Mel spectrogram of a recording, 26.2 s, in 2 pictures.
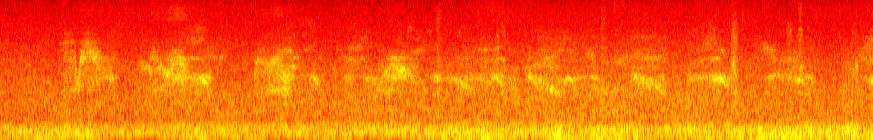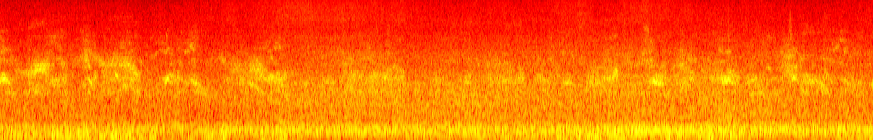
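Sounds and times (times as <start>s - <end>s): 
surf rumbling: 0.0s - 26.1s
wind: 0.0s - 26.1s
pelicans squawking: 0.9s - 26.1s.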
